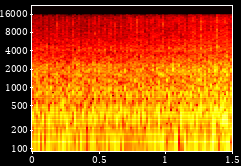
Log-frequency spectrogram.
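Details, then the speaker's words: Mitsubishi L200 Triton 3.2 diesel at idle before repair, no warning lights: loud, fast metallic clatter over the steady idle; worn timing chain rattle, chain replaced. "E aí ó ó tá vendo aí pessoal jeito que tá o barulho do motor dela tenha Corrente Comando você não tem outra coisa"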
